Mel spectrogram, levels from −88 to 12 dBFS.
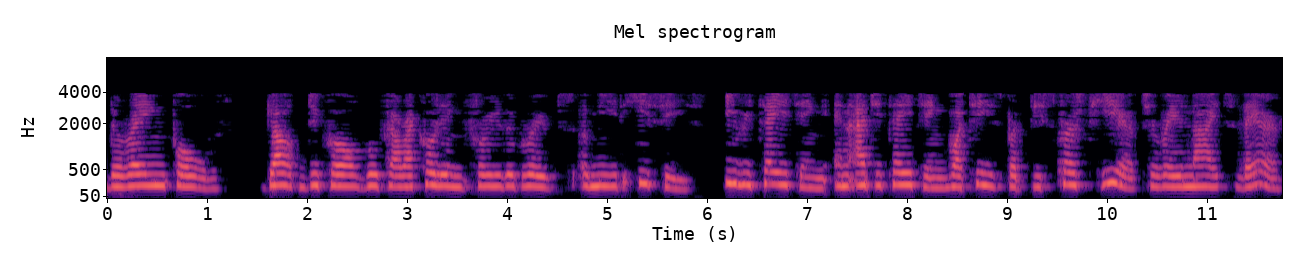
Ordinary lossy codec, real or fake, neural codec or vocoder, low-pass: AAC, 16 kbps; real; none; 7.2 kHz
